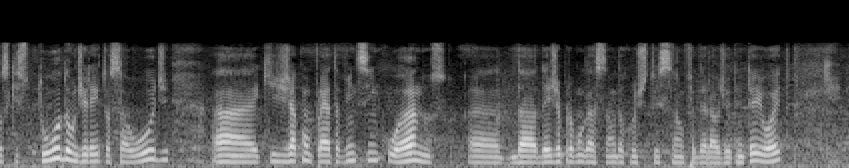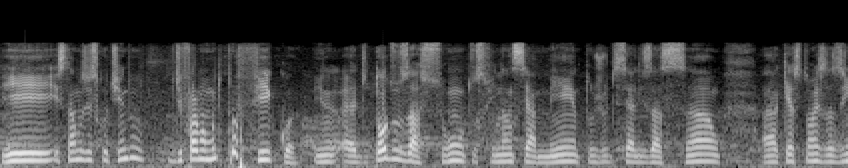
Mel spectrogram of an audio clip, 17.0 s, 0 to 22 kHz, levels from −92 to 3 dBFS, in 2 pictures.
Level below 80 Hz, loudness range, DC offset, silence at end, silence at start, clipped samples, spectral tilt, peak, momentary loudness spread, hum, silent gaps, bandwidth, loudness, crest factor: -38 dBFS; 5 LU; under 0.1%; 0 s; 0 s; under 0.1%; -5.5 dB/octave; 0 dBFS; 11 LU; none; none; 8 kHz; -17 LUFS; 16 dB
